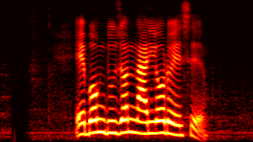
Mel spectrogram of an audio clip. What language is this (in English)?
Bangla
